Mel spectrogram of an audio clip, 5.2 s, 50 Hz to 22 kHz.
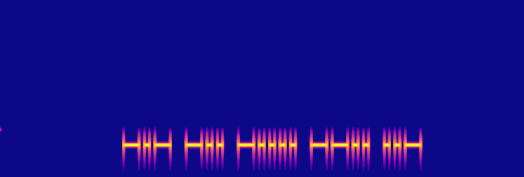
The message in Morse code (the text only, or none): KD6ZU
